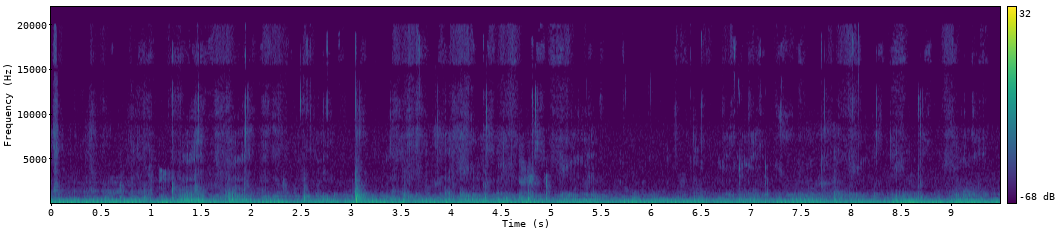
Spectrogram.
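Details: Mother cat dozing with her kittens produces a steady, low, grainy snoring rumble with no other clear sounds.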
